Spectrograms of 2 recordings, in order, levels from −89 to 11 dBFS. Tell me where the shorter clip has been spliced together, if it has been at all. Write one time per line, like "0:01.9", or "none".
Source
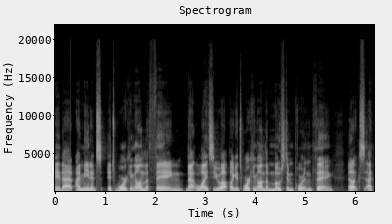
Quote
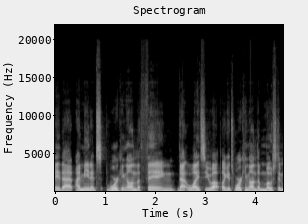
0:01.0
